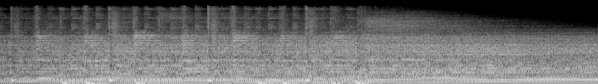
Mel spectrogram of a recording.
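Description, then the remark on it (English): A thick, heavily distorted wall of sludge fills the end of a song, a loud murky sound whose low end drops away partway through as everything else fades out, leaving a dense buzzing wash that drones on to the end. “You've got the nice Sundays thing going over it, but you've also got the sludge so that you can have everything fade out until it's just sludge.”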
